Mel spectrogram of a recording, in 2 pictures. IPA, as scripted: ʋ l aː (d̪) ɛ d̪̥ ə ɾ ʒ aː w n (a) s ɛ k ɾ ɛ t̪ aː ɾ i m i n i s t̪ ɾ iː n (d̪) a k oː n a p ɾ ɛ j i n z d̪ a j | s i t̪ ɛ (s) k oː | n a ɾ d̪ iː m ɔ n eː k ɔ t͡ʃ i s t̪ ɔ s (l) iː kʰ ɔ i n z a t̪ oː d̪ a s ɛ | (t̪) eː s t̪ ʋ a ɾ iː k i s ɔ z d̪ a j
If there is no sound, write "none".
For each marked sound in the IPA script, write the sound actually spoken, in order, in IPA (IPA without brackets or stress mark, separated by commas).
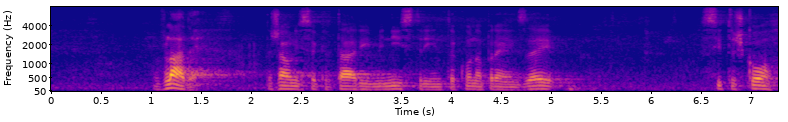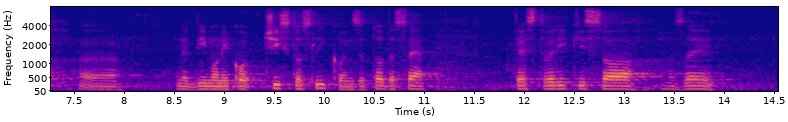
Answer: d̪, i, t̪, ʃ, l, t̪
